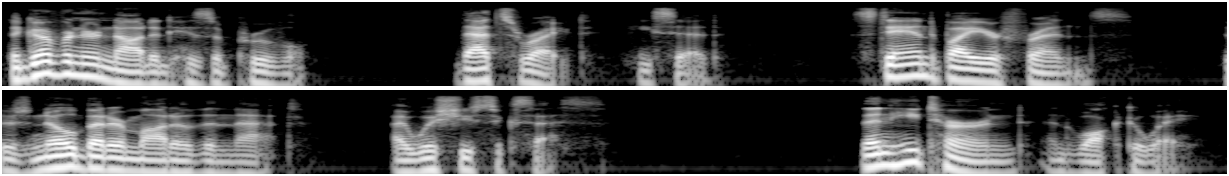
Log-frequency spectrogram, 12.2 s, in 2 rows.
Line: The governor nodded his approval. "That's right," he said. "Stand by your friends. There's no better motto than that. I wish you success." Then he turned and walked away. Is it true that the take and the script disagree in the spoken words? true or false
false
